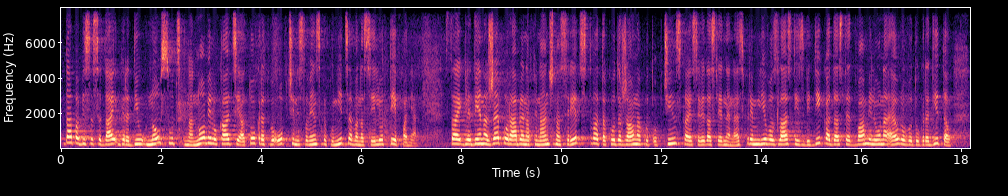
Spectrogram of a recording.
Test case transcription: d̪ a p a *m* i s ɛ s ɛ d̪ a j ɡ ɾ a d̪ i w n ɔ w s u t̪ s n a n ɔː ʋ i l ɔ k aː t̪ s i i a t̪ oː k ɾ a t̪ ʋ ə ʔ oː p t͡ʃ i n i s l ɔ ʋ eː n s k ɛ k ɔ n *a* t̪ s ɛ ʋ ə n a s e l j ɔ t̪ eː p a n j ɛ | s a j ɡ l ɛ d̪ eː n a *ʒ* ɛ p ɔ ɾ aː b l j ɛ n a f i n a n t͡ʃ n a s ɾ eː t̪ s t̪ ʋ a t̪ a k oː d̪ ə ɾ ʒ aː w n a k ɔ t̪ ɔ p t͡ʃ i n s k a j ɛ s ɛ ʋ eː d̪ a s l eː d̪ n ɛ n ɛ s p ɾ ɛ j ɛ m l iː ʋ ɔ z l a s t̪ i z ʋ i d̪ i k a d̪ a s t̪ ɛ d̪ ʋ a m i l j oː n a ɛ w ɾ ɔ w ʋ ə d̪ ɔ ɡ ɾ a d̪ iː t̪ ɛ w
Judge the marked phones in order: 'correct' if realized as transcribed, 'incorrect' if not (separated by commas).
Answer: incorrect, incorrect, correct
